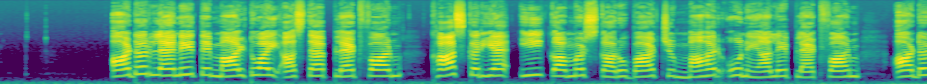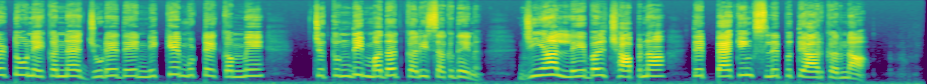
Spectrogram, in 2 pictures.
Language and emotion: Dogri, neutral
